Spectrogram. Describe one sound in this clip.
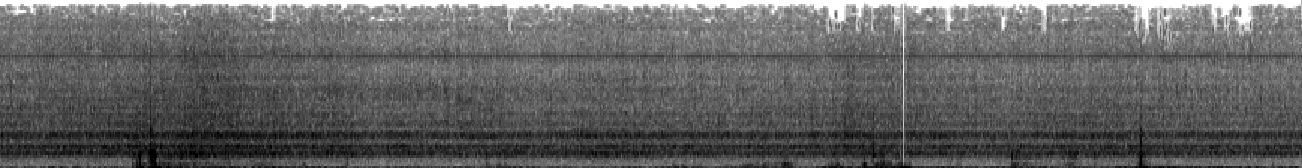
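Waves slap against a sailing boat's bow.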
